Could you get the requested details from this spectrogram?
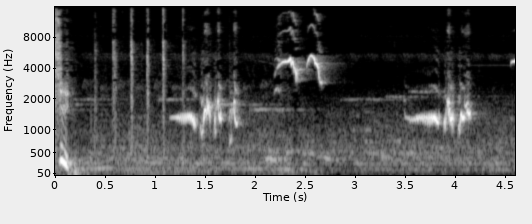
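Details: White-rumped shama lure song: a run of sharp ticking clicks, then a warbled mid-pitched phrase, high looping double whistles, and the warbled phrase again, with quiet gaps between.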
